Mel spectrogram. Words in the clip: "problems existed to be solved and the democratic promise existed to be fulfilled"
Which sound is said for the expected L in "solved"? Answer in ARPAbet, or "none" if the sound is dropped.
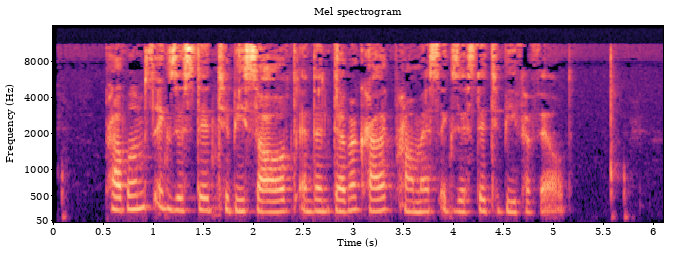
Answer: L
